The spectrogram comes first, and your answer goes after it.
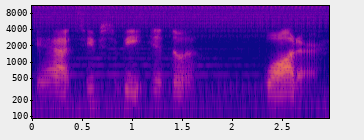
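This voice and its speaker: Slow-talking man thinking aloud over game. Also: medium pitch, flat delivery, creaky. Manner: thinking aloud, muttering to himself. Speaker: gamer commentating on own playthrough. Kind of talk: casual let's-play commentary. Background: video game music and sound effects.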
